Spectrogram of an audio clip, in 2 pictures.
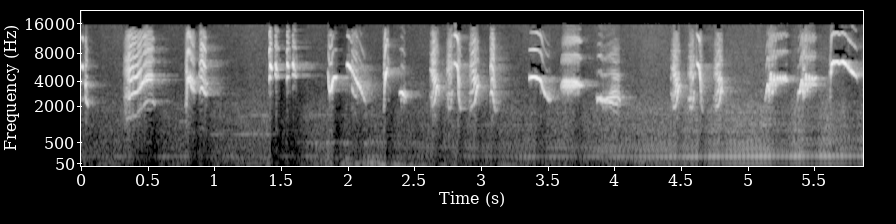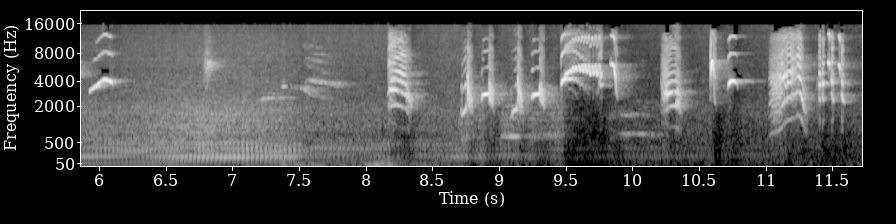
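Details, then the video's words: Oriental magpie-robin, a prospect bird from a collection, delivers bursts of high chirps, trills and slurred whistles, broken midway by a few seconds of low rumbling background noise before the lively song resumes. "KACER GACOR FULL ISIAN BIKIN KACER APAPUN LANGSUNG NYAUT"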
